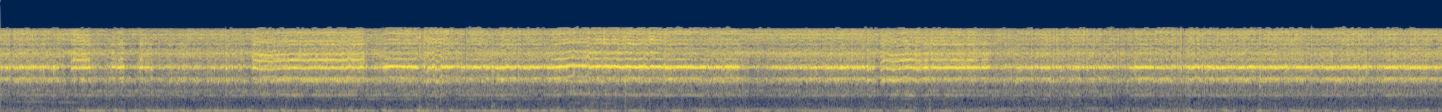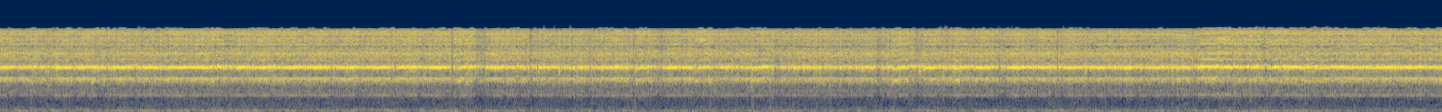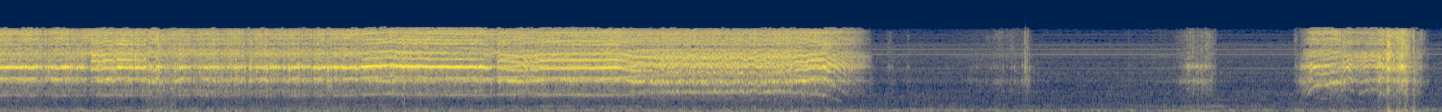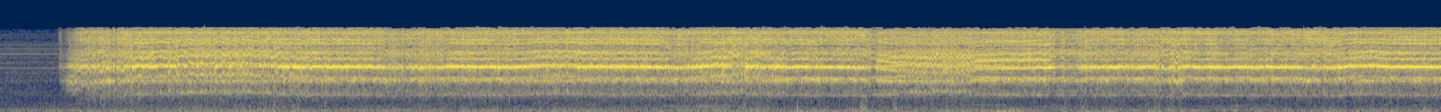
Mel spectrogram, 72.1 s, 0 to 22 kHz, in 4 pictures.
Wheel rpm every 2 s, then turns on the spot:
160, 160, 160, 160, 160, 160, 160, 160, 160, 160, 160, 160, 160, 160, 160, 160, 160, 160, 160, 160, 160, 160, 150, 10, 0, 10, 20, 120, 160, 160, 160, 160, 160, 160, 160, 160.
46-48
